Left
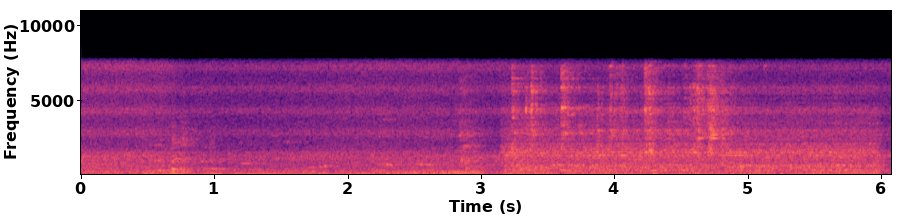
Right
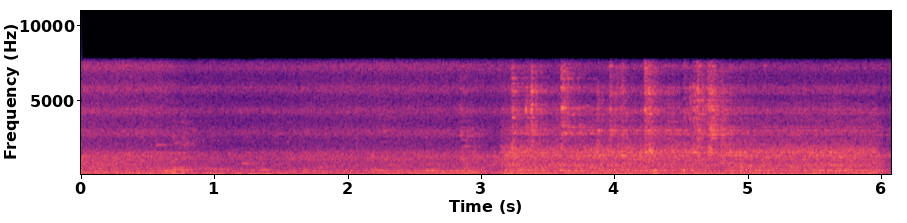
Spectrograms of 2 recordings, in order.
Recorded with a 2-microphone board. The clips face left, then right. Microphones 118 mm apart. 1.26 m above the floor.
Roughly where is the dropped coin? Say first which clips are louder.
Right 1 dB; centre.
